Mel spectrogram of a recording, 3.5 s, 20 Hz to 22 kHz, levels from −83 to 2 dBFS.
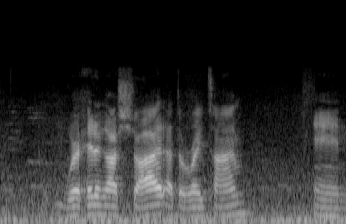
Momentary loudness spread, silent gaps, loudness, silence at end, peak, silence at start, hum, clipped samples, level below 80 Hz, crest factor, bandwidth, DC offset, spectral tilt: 19 LU; none; -26 LUFS; 0 s; -10 dBFS; 0 s; none; under 0.1%; -38 dBFS; 18 dB; 7.4 kHz; under 0.1%; -4 dB/octave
